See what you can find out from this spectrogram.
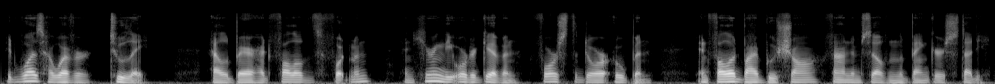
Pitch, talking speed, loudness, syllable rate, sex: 95 Hz, 175 wpm, -19 LUFS, 5.6 syllables/s, male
